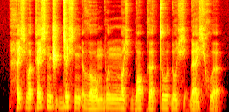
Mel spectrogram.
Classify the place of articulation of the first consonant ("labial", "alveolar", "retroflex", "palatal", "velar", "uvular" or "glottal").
glottal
